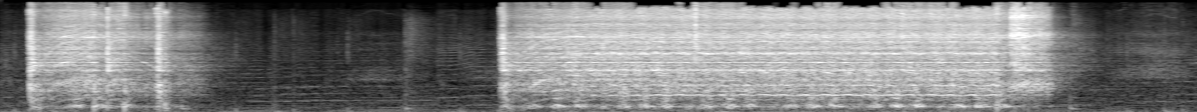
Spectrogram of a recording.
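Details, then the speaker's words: Wrecker-yard four-cylinder engine cranked on the starter with all spark plugs out, fast even cranking; cylinder one shows almost no compression, owner suspects a stuck rock or stuck valve. "cylinder one has very low compression i'll just put my finger over the end of it and crank it over and there's basically nothing there which is a hell of a worry"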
